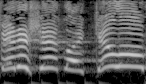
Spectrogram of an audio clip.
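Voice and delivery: shrill, frustrated, loud yell, very high pitch. Describing how they react when enemies are only knocked out, retelling a yell. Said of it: "I'm yelling".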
